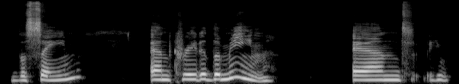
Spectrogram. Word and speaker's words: meme: same and created the meme and he it's rather clever that it rhymes with Gene or almost rhymes with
